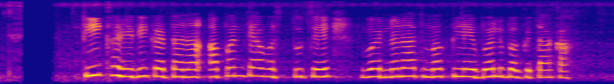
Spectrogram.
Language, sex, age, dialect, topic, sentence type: Marathi, female, 18-24, Standard Marathi, banking, statement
